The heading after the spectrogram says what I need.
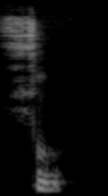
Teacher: Now, for officially has a long o, but usually this is not a stressed word, and so in its weak form it would be represented by schwa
